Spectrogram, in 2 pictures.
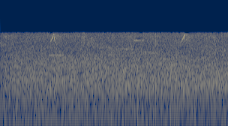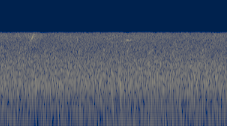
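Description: Forest ambience: a steady rushing background with a few short bird chirps scattered through it.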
